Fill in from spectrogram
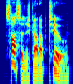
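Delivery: ordinary delivery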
